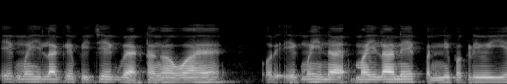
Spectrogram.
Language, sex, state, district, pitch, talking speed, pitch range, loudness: Hindi, male, Uttar Pradesh, Shamli, 115 Hz, 210 wpm, 110-120 Hz, -20 LUFS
